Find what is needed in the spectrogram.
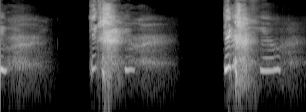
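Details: Huge sneezing fit brought on on purpose by taking chhinkni after a long break: a series of sharp, forceful sneezes, each with a quick intake of breath first.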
